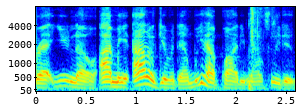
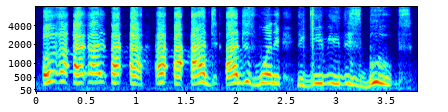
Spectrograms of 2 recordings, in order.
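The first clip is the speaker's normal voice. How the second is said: stammering neighbor; 9 semitones higher, 5 dB louder than usual. Retold or imitated.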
